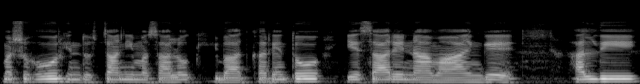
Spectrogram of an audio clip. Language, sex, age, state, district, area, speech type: Urdu, male, 18-30, Uttar Pradesh, Siddharthnagar, rural, spontaneous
